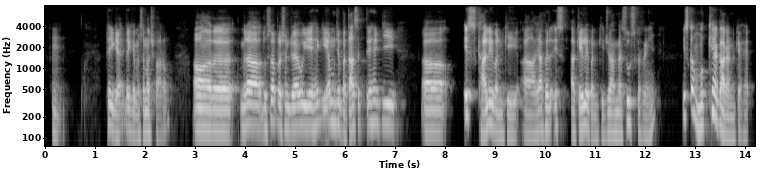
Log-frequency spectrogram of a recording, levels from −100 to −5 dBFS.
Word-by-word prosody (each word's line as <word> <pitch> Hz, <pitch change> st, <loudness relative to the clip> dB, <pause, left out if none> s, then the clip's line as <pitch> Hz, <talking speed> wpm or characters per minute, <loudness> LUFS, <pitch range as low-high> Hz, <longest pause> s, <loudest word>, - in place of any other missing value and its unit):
हुँ। 120 Hz, -, -8 dB, 1.0 s
ठीक 145 Hz, -6 st, -1 dB
है, 115 Hz, -, 0 dB
देखिए 125 Hz, -3 st, -1 dB
मैं 115 Hz, -, -8 dB
समझ 120 Hz, +1 st, -4 dB
पा 105 Hz, -3 st, -9 dB
रहा -, -, -12 dB
हूँ। -, -, -19 dB, 0.6 s
और 130 Hz, -1 st, +3 dB
मेरा 155 Hz, +1 st, +5 dB
दूसरा 145 Hz, +5 st, 0 dB
प्रश्न 145 Hz, -3 st, -2 dB
जो 140 Hz, -, 0 dB
है 145 Hz, -, +3 dB
वो 150 Hz, 0 st, 0 dB
ये 145 Hz, 0 st, +3 dB
है 155 Hz, -, -2 dB
कि -, -, -1 dB
आप -, -, +2 dB
मुझे 165 Hz, 0 st, -2 dB
बता -, -, +2 dB
सकते 150 Hz, +2 st, -5 dB
हैं 170 Hz, 0 st, -2 dB
कि 160 Hz, -1 st, -2 dB, 0.7 s
अ, 125 Hz, 0 st, +2 dB, 0.4 s
इस 425 Hz, 0 st, +4 dB
खालीपन 130 Hz, -8 st, +3 dB
की 110 Hz, -1 st, -5 dB
अ, 110 Hz, 0 st, -4 dB
या 135 Hz, -, +1 dB
फिर 140 Hz, +1 st, -2 dB
इस 150 Hz, 0 st, -3 dB, 0.2 s
अकेलेपन 135 Hz, -3 st, +1 dB
की 115 Hz, -, -10 dB
जो 120 Hz, +2 st, -4 dB
आप 115 Hz, -, -4 dB
महसूस 165 Hz, +9 st, -4 dB
कर 120 Hz, -, -7 dB
रहे 110 Hz, -1 st, -10 dB
हैं, -, -, -12 dB, 0.6 s
इसका 210 Hz, +5 st, +1 dB
मुख्य 150 Hz, -, +1 dB
कारण 105 Hz, -9 st, +3 dB
क्या 95 Hz, -, -9 dB
है? 110 Hz, 0 st, -13 dB
135 Hz, 195 wpm, -23 LUFS, 120-155 Hz, 1.0 s, मेरा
